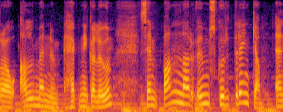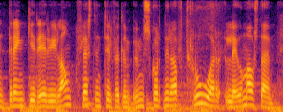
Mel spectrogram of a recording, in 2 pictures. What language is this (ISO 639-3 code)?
isl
